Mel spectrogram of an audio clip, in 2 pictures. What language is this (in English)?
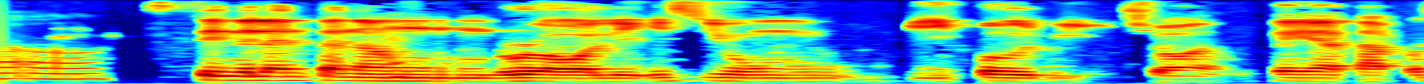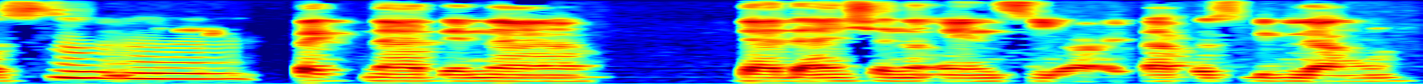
Filipino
